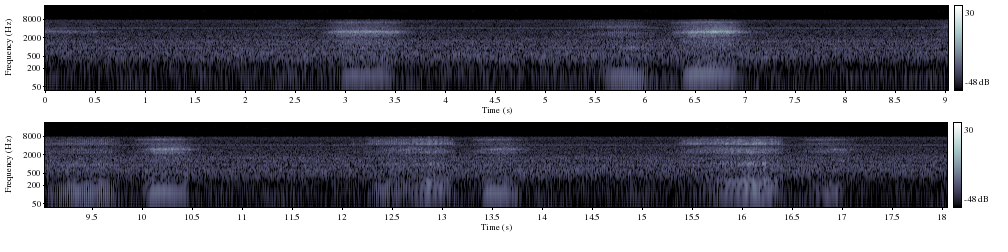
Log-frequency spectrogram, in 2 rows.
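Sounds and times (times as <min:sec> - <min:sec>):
steady background hiss: 0:00.0 - 0:18.0
woman snoring: 0:02.8 - 0:03.6, 0:05.4 - 0:07.1, 0:09.0 - 0:10.6, 0:12.2 - 0:13.9, 0:15.4 - 0:17.1.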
